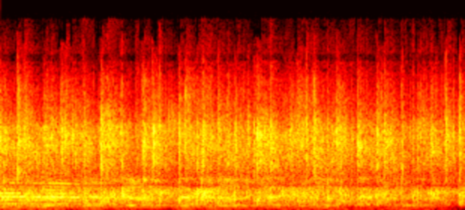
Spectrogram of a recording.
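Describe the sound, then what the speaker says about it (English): An audience claps steadily through a hip-hop interview with rapper Bun B, a moderate continuous patter of hands that holds the whole time while voices murmur faintly underneath. "Big bars. Big bars. Clap it up."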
